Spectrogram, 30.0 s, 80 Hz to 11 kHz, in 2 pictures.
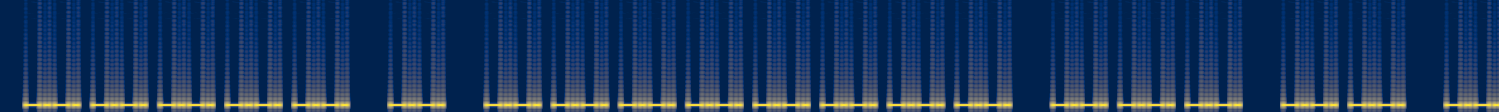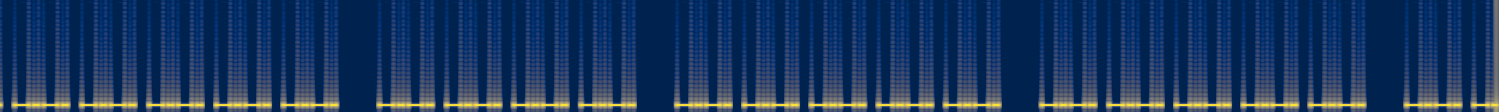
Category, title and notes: Sound effects > Electronic / Design
Koch 35 C - 200 N 25WPM 800Hz 90%
Practice hear letter 'C' use Koch method (practice each letter, symbol, letter separate than combine), 200 word random length, 25 word/minute, 800 Hz, 90% volume.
